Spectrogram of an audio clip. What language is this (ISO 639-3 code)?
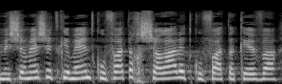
heb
